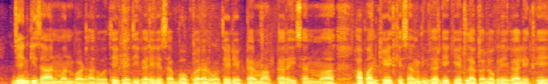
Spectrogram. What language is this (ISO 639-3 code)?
hne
